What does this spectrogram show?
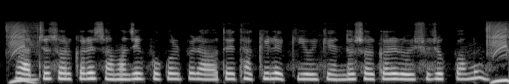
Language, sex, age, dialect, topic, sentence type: Bengali, female, 18-24, Rajbangshi, banking, question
